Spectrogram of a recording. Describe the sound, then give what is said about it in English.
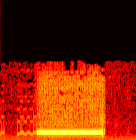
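A telephone rings back with a single steady electronic tone lasting about a second, preceded by faint stepped beeps, heard on its own with no talking. “Oh, wait a minute. It's ringing back. It's ringing back.”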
